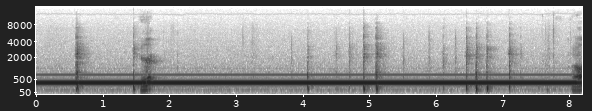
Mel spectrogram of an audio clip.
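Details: Vintage Sonny Jr. hand-built push-pull 6L6 tube guitar amp with four speakers, volume dropping and distorting; volume up while the input jack is rocked. Steady test tone broken by sharp crackles and pops from a worn, loose input jack.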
